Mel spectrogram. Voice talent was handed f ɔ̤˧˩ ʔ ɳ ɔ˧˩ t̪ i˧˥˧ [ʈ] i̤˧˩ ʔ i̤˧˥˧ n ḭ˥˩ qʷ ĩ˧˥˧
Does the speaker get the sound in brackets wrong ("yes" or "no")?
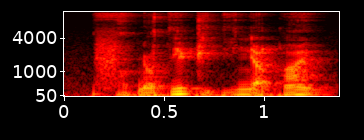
no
